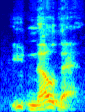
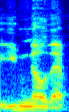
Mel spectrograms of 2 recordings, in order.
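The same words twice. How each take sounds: First: Insistent restatement; emphatic repeat. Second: Said in the usual way. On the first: Real, not acted. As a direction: drive "know" home the second time. Repeats the line with more force.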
